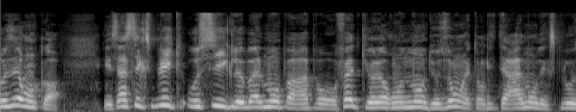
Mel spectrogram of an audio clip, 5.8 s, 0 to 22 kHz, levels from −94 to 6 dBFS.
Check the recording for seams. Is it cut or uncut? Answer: cut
